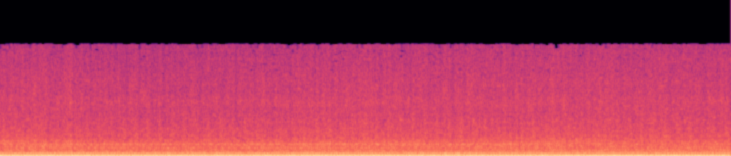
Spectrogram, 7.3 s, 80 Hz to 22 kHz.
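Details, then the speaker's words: Factory Five Mk4 V8 on first start, oil pressure down to 65 psi: loud idle with fast, fairly regular ticking over the rumble; suspected exhaust leak, probably at the collector, not confirmed. "we have an exhaust leak over there click click click hear it it's probably coming out of the collector"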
